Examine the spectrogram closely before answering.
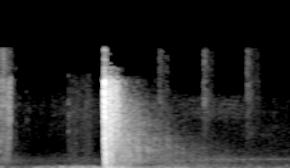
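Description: A single gunshot rings out and echoes.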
